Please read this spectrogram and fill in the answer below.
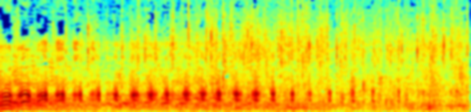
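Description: Audience laughing and clapping, topped by one person's high, rapid cackling laugh of about six pulses a second that fades away over the first three seconds.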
